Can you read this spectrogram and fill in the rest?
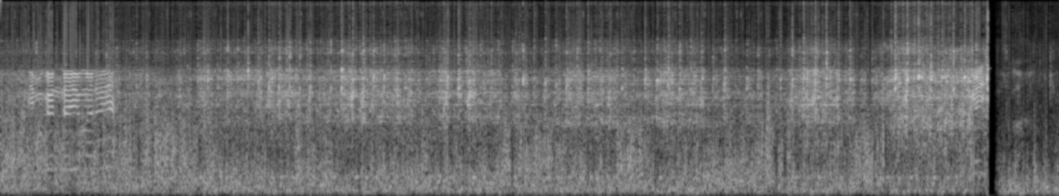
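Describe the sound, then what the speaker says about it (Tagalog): A fishing boat's engine in poor condition runs loud and continuous, rumbling roughly throughout with strong wind buffeting the microphone, while people talk over it. "Medyo hindi kondisyon yung makina."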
